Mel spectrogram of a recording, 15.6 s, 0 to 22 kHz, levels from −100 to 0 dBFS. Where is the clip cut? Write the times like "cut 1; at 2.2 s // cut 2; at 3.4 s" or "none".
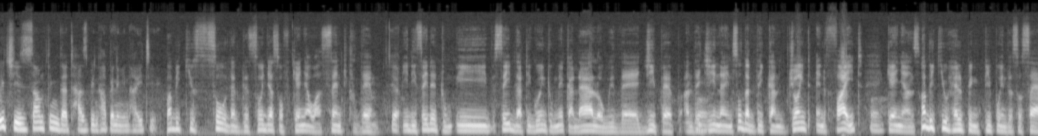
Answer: cut 1; at 2.5 s // cut 2; at 13.8 s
